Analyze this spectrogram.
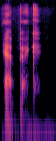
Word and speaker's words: Epique: That's Epic spelled E P I Q U but pronounced Epic.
